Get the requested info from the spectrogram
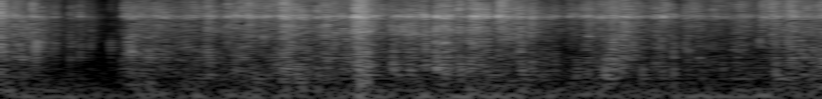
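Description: Plastic bag crinkling and rustling irregularly as a rolled canvas stuck inside it is pulled and worked at by hand.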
